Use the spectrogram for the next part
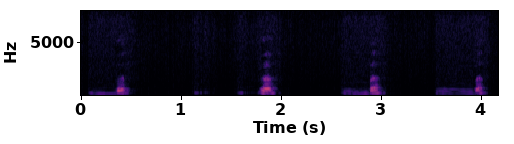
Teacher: when we pronounce B, B, B, B, we can feel the movement, the vibration of the vocal cords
